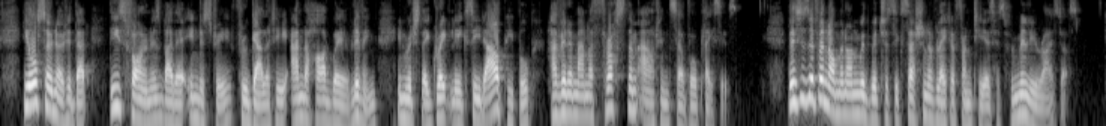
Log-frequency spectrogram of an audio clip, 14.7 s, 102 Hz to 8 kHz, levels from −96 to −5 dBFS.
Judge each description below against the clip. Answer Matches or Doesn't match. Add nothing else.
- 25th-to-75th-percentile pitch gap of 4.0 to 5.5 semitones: Matches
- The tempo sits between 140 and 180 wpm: Doesn't match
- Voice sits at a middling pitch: Doesn't match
